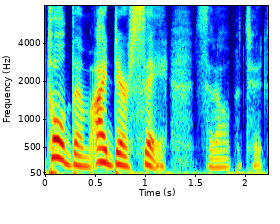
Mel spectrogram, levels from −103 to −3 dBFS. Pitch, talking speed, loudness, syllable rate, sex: 190 Hz, 190 wpm, -17 LUFS, 4.9 syllables/s, female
